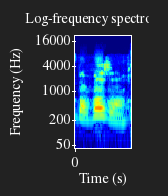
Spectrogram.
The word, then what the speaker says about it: DVSN: Y'all say DVSN or y'all say Division? – I said DVSN, but I didn't know it. – Man, that thing is Division.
